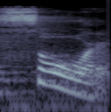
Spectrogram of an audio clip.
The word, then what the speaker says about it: sorbet: However, we completely ignore that and just say sorbet instead.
